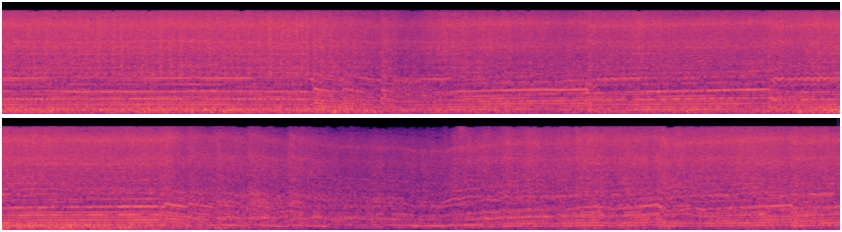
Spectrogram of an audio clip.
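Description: A racing car engine screams at high revs, rising through the gears and dropping sharply when braking.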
